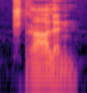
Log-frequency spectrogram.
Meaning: 1. to shine, to beam 2. to radiate 3. to smile in a big way
- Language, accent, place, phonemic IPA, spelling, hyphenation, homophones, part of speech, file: German, Germany, Berlin, /ˈʃtraːlən/, strahlen, strah‧len, Strahlen / Straelen, verb, De-strahlen.ogg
